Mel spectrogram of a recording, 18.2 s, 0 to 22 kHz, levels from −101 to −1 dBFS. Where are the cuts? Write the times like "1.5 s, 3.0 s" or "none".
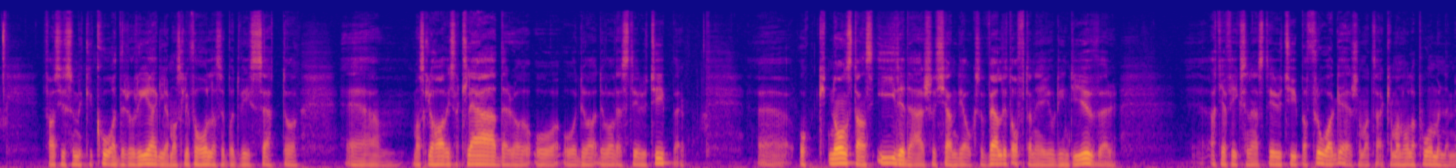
7.7 s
